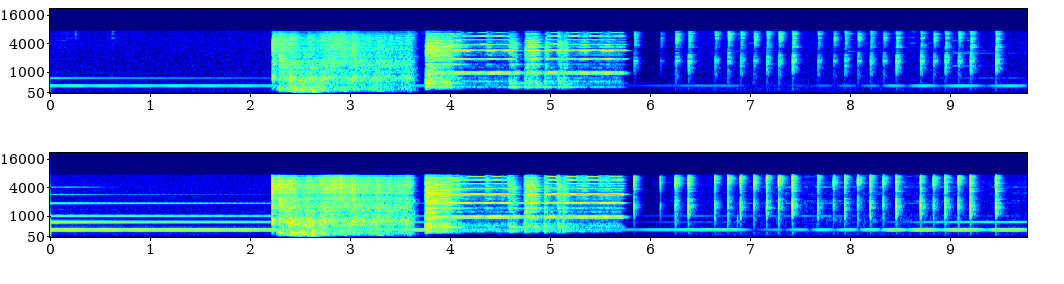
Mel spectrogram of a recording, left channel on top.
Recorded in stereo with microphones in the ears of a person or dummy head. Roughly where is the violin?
Right.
